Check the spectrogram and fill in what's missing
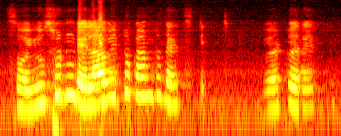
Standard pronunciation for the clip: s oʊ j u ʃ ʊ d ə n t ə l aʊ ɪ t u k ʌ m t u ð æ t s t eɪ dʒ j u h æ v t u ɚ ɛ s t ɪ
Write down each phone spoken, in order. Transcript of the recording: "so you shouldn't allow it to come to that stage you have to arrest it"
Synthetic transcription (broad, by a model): s oʊ j u ʃ ʊ d ə n t ə l aʊ ɪ t u k ʌ m t u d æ t s t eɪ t j u h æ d t u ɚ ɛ t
